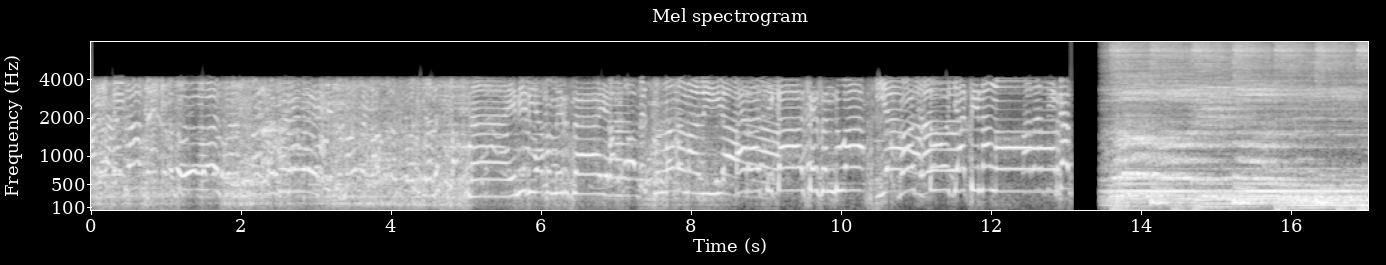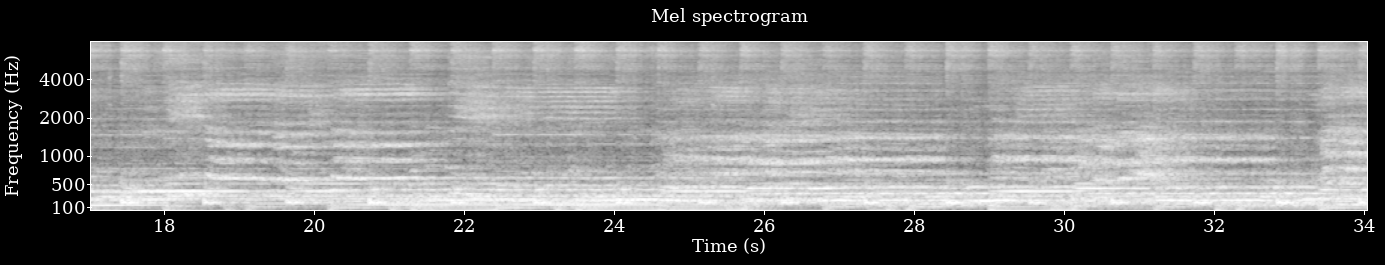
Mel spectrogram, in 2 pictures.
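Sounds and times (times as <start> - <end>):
woman's voice: 0.1 - 13.1
choir singing in harmony: 13.5 - 34.0.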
